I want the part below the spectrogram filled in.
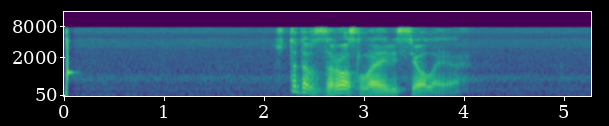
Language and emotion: Russian, positive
